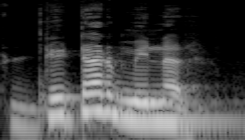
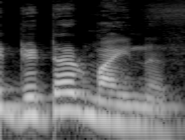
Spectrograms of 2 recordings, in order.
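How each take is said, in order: First: डिटरमिनर with a short i in मिनर, said slowly; careful demo of डिटरमिनर, ending '-minner'; correct pronunciation. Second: डिटरमाइनर with a long 'eye' vowel in माइ; wrong pronunciation. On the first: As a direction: slowly model डिटरमिनर, third syllable rhyming with 'min' as in minute. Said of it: "इसका सही pronunciation होता है". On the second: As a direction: say डिटरमाइनर with the third syllable like 'mine'. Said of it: "ना कि डिटरमाइनर". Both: Shown as a demonstration.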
